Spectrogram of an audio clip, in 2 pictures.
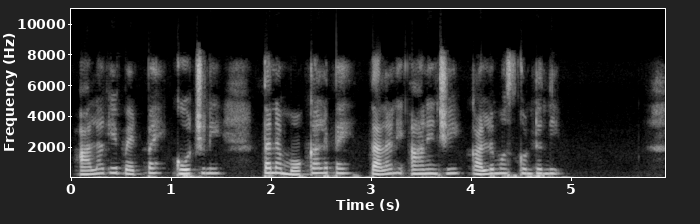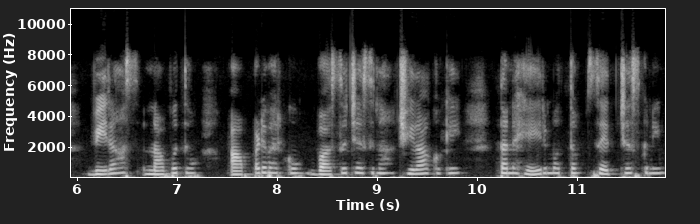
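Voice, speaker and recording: A woman narrating a romance audiobook in an expressive, steady reading style. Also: high voice, normal speed, no room sound. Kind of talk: storybook narration.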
